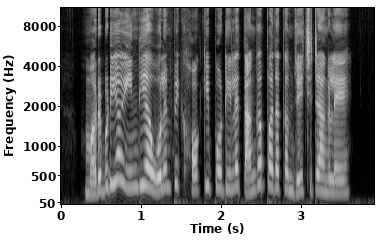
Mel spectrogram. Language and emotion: Tamil, surprised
